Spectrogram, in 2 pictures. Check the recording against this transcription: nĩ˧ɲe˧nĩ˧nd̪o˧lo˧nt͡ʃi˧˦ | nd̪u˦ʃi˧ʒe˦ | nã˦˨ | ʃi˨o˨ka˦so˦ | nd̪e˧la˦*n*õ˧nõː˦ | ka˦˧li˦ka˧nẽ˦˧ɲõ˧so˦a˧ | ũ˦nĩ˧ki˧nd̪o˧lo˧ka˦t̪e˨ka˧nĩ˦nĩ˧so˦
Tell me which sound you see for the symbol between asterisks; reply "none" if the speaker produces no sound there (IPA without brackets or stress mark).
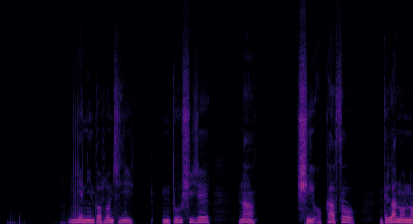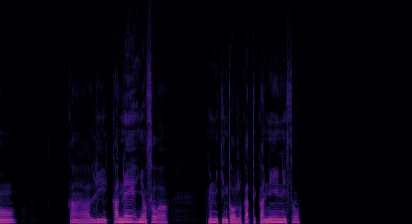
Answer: n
